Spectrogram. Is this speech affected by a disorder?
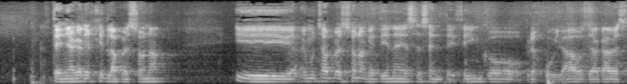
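No.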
